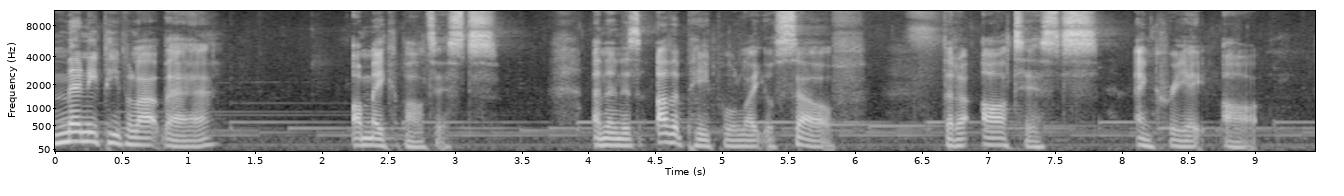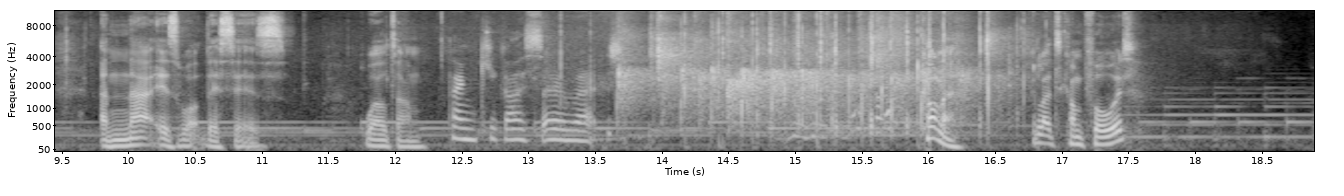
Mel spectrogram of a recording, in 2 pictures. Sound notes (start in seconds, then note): 13.6 applause; 18.6 tense music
